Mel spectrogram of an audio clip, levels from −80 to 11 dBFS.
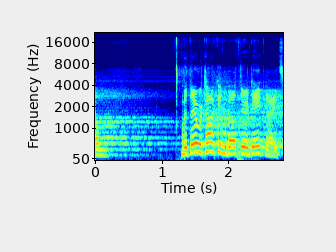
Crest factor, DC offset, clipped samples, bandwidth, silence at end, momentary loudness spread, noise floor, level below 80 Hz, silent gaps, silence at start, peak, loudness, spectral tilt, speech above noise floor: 14 dB; under 0.1%; under 0.1%; 19 kHz; 0 s; 19 LU; -40 dBFS; -54 dBFS; none; 0 s; -4 dBFS; -15 LUFS; -4.5 dB/octave; 25 dB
